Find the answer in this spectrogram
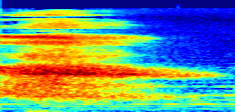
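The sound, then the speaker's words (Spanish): A deep breath drawn in through the nose and let out through the mouth during a guided breathing exercise: one long, breathy rush of air, strong at first and then fading softly, with no talk. “Inhala profundo por tu nariz. Y por tu boca deja salir todo el aire.”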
